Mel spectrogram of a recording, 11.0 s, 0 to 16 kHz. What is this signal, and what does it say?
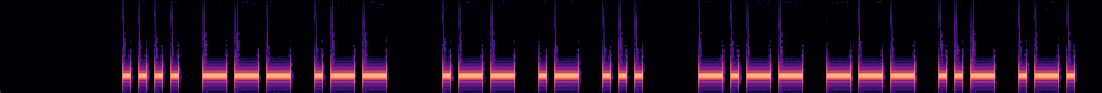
Morse code, heard as a keyed tone, about 15 wpm, 700 Hz. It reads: HOW WAS YOUR
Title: Sentences from Top 1600 Words 15wpm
